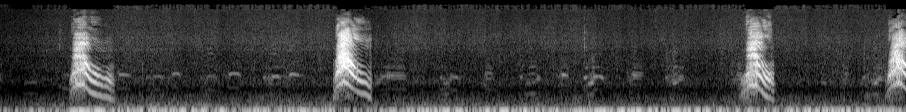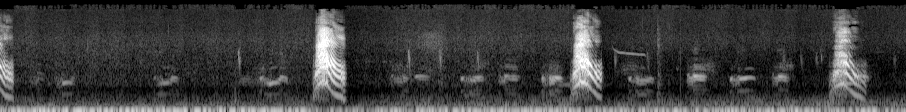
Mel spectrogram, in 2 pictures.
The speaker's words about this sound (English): Green Land Trust and New York State Department of Environmental Conservation and others are monitoring the populations of short-eared owls on the Coxsackie grasslands. This particular recording was made by Garrett Vinn.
